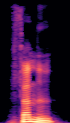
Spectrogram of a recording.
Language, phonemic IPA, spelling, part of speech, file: French, /fa.mø/, fameux, adjective, Fr-fameux.ogg
- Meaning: recognised, well-known, famous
